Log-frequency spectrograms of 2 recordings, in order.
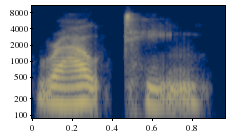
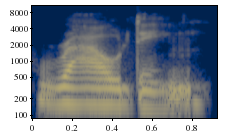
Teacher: If you say it with a T, that's fine, routing, but it's more common with a D, routing.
